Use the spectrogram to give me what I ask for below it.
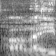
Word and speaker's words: parley: I will have to parley pronounced parlay but never mind got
